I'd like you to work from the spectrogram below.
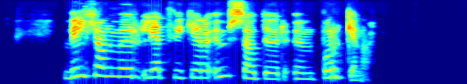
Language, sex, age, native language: Icelandic, female, 20-29, Icelandic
